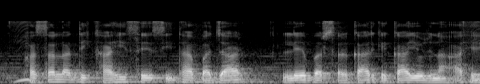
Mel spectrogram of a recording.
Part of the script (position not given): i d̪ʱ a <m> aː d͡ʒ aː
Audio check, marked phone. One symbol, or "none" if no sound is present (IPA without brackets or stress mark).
b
